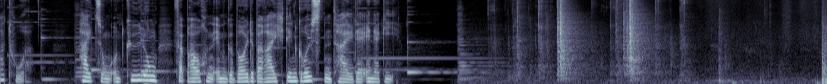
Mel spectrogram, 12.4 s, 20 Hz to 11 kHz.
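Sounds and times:
speech: 0.0s - 0.6s, 1.2s - 6.0s
heavy door being worked open: 7.1s - 10.8s.

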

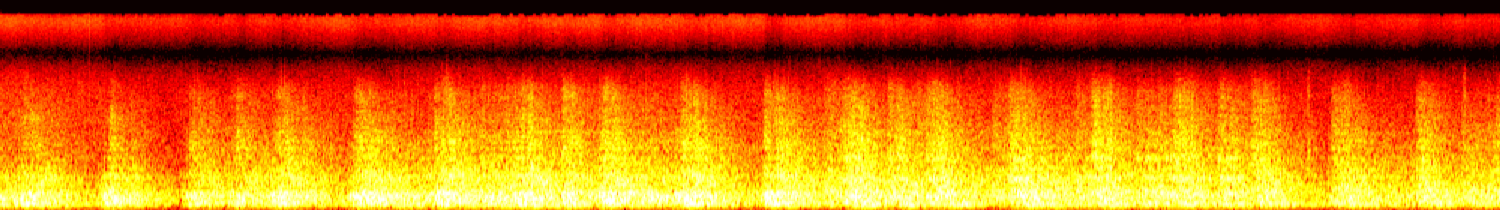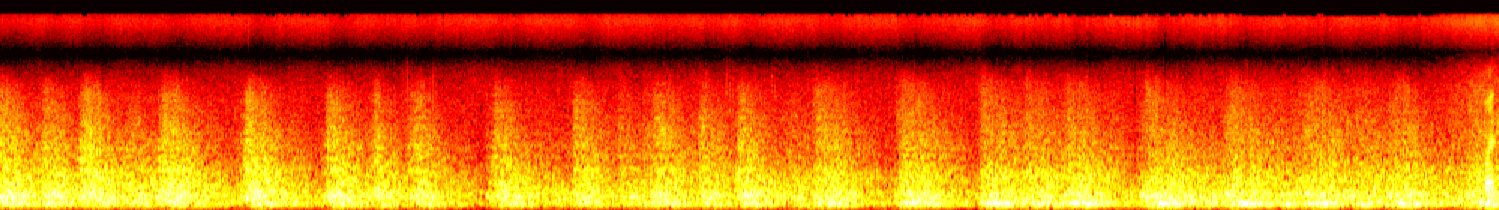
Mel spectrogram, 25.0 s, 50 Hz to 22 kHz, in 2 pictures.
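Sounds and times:
snare drums and drums of two marching columns of a drum corps rolling: 0.0s - 24.9s.

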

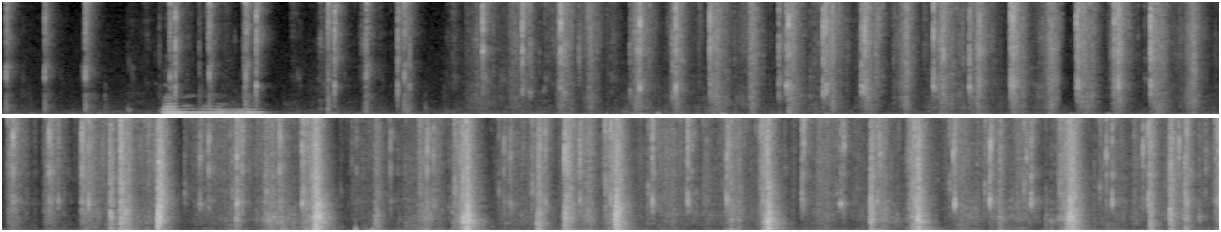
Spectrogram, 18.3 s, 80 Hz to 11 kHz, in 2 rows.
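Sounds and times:
several pairs of scissors snipping: 0.0s - 18.2s
short vocal sound from a child: 1.2s - 2.0s.

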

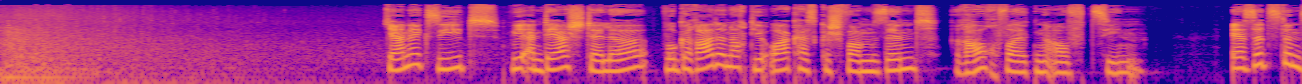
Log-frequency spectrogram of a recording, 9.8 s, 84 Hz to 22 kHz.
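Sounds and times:
low rumbling roar: 0.0s - 3.1s
explosives detonating near the water: 0.0s - 4.0s
speech: 2.9s - 8.6s, 9.2s - 9.7s.

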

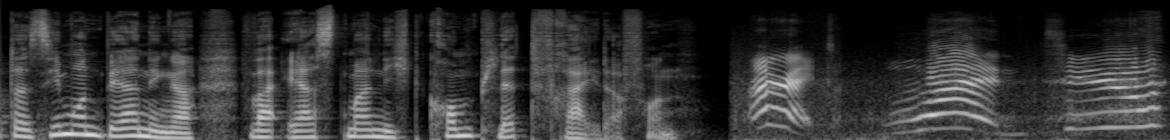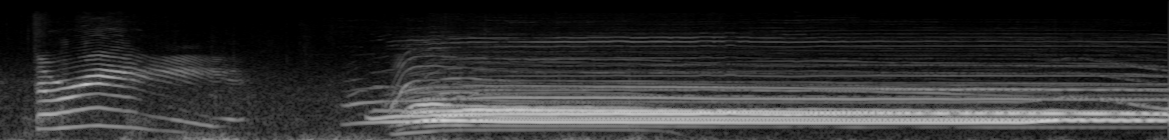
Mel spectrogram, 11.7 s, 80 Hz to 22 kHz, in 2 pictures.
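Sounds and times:
speech: 0.0s - 4.2s
faint outdoor rumble: 3.6s - 8.4s
visitors howling together at a wolf and wildlife center in Colorado: 7.6s - 11.6s.

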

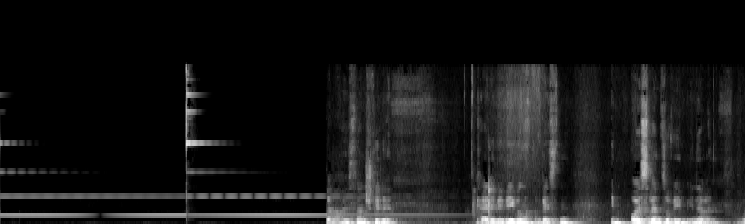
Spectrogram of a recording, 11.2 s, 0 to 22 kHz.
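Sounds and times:
meditation stick bell rung to begin a meditation: 0.0s - 8.7s
speech: 4.9s - 6.1s, 7.1s - 11.1s.

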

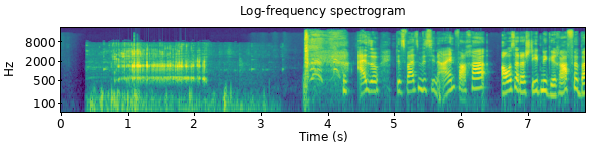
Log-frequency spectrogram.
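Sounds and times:
quieter gurgling: 0.4s - 4.3s
long deep throaty animal burp: 0.7s - 2.3s
speech: 4.2s - 7.8s.

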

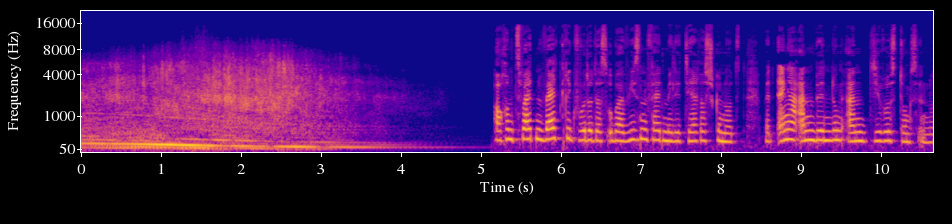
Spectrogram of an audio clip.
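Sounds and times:
propeller plane engine droning as the aircraft passes: 0.0s - 5.1s
speech: 5.2s - 10.6s.

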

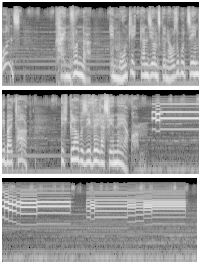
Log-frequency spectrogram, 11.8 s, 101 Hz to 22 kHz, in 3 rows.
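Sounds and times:
speech: 0.0s - 6.8s
phone alarm ringtone melody of stepped electronic tones: 6.9s - 11.7s.

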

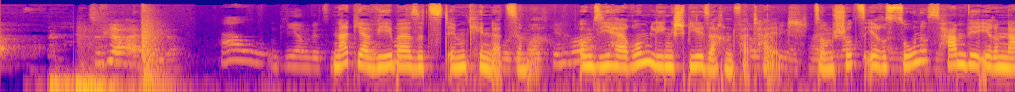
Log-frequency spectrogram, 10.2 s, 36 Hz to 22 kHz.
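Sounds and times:
door in a child's room opening and closing: 0.4s - 1.8s
speech: 1.0s - 10.1s.

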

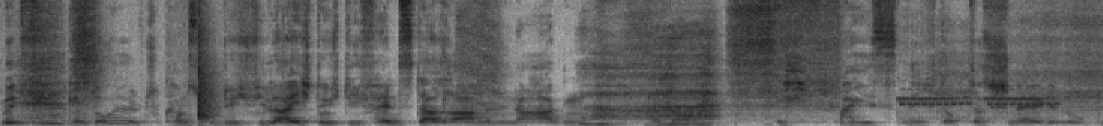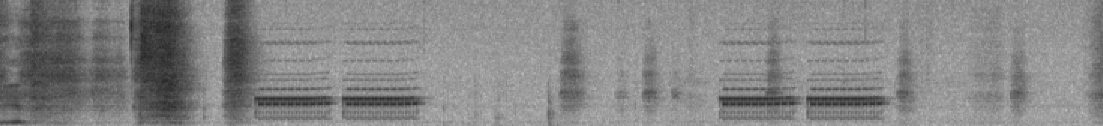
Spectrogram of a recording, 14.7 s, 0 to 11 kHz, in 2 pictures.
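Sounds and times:
speech: 0.0s - 8.4s
telephone ringing with electronic trills: 6.0s - 7.2s, 9.0s - 10.2s, 12.1s - 13.4s.

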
